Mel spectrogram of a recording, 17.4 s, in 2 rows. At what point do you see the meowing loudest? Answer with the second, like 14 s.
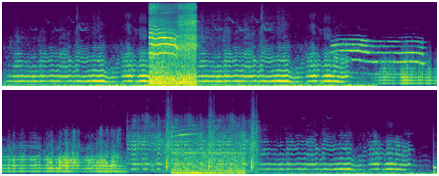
3 s.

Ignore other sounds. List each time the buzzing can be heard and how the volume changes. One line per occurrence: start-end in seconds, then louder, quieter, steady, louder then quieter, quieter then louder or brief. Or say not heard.
0.0-17.3 quieter.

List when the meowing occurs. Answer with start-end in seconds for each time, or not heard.
2.9-3.9, 6.5-8.4, 12.1-13.6.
